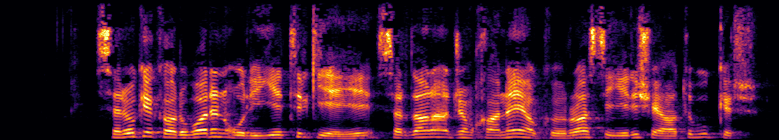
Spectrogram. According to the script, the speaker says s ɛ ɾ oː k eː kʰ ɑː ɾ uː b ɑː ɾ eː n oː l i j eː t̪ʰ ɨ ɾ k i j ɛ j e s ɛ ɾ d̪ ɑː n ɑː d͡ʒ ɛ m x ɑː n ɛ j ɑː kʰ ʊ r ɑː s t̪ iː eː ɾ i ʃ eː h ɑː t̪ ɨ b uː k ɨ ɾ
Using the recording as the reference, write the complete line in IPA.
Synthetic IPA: s ɛ ɾ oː k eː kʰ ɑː ɾ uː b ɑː ɾ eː n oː l i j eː t̪ʰ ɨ ɾ k i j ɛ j e s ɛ ɾ d̪ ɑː n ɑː d͡ʒ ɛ m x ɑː n ɛ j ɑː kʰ ʊ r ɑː s t̪ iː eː ɾ i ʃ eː h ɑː t̪ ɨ b uː k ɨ ɾ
